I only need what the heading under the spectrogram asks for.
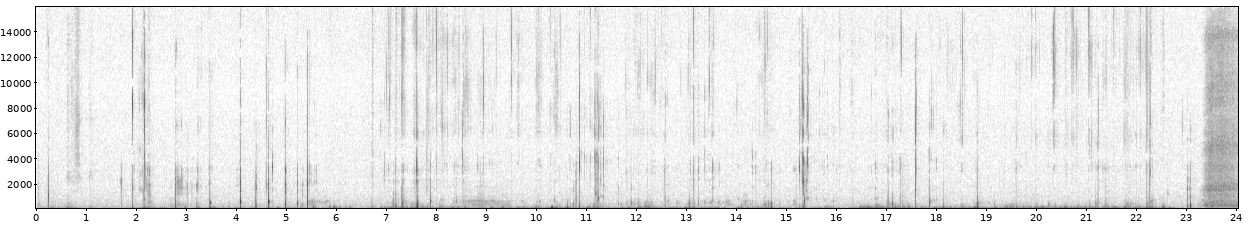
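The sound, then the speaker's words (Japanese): Wet licking and mouth sounds close to the ear: many soft squishy smacks, clicks and slurps in an irregular, continuous stream, fairly quiet, with no talking. “ずっと耳舐めしてほしいって言ってたもんね。”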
